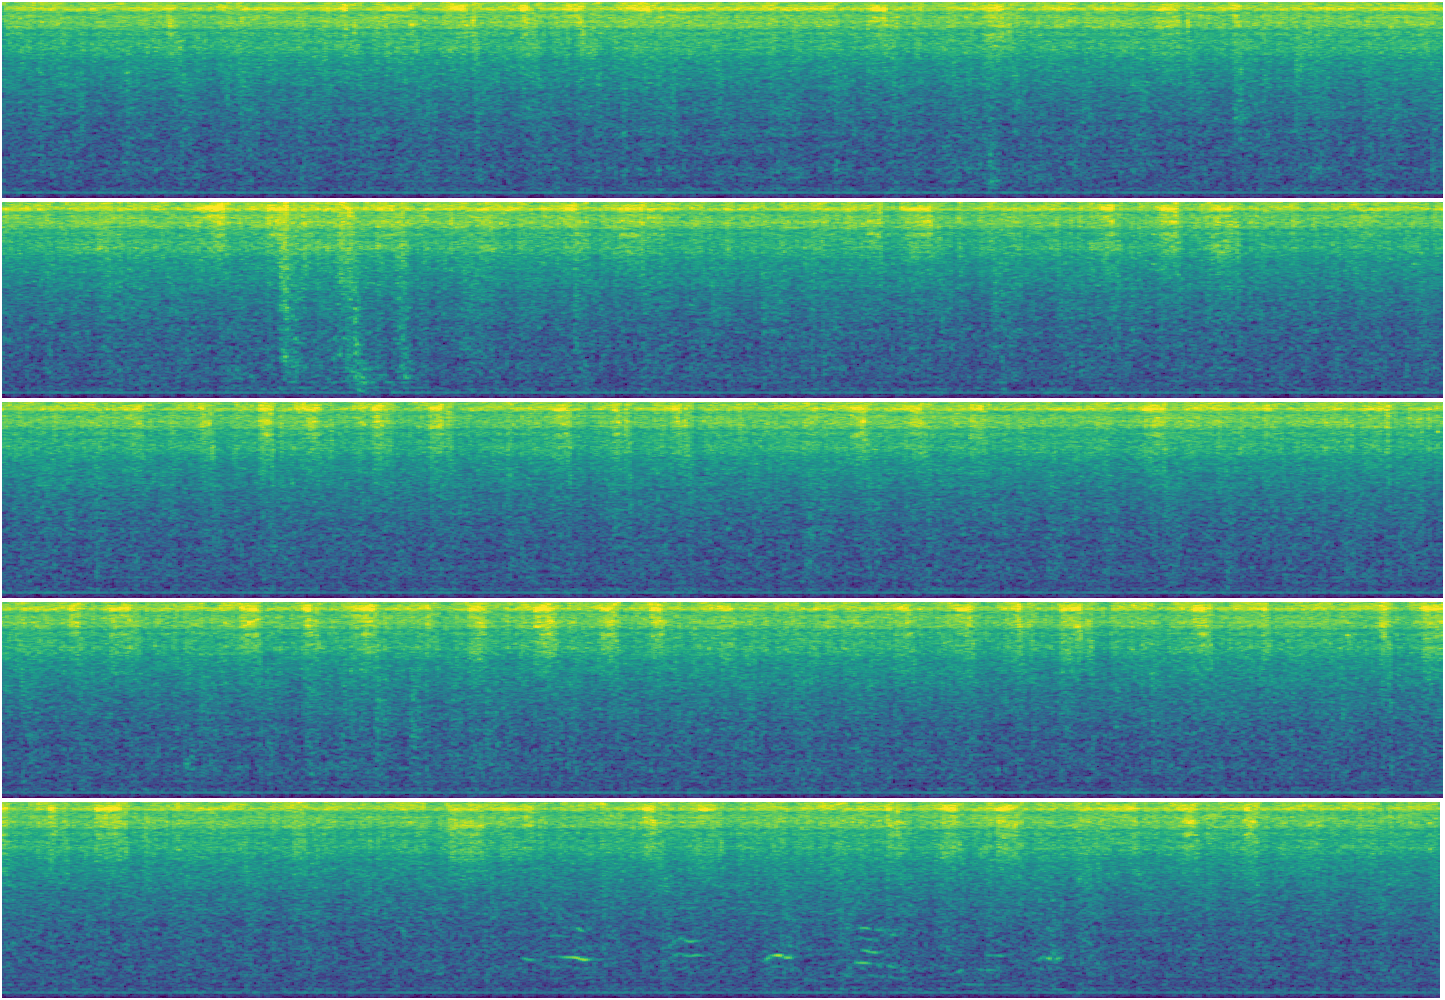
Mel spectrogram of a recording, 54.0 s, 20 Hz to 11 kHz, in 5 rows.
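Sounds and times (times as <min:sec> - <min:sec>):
painting machine hiss: 0:00.0 - 0:54.0.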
